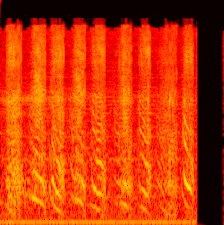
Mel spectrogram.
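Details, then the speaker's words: Plastic or rubber friction noise in DHB hydraulic power steering when turning the wheel: quick squeaky chirps about four a second, possibly from pinion seal, dash boot or column trim touching shafts; fix by removing interference. "o ruído de fricção plástica ou de borracha ocorre no movimento do volante ouça"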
